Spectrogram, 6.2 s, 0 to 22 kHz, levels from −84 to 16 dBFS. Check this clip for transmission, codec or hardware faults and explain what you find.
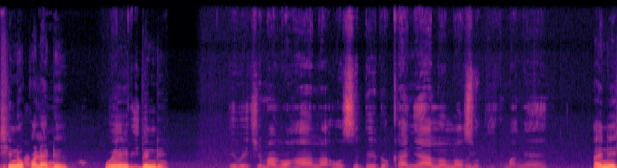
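There is one fault, heard twice.

Speech suppressed in double talk, from 0.0 to 0.91 s and again from 1.38 to 1.98 s. While the far side spoke, the echo canceller likely could not tell this talker from returning loudspeaker echo, and it pulled both down together. The speech dips by up to around 20 dB across most of each span.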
